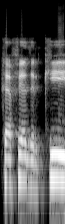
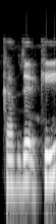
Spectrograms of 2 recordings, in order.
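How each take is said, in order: First: Final কি stretched one alif; long madd vowel. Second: Final কি kept short; recited spelling ending on an unstretched কি; short vowel. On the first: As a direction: hold the vowel of কি. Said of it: "এক লিপ টেনে পড়বো". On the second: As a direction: say কি briefly. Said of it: "হরকত উচ্চারণ তাড়াতাড়ি পড়বো". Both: Shown as a demonstration.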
